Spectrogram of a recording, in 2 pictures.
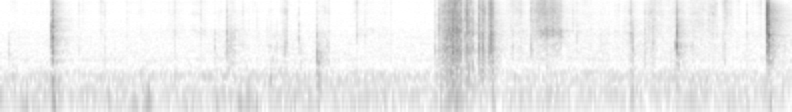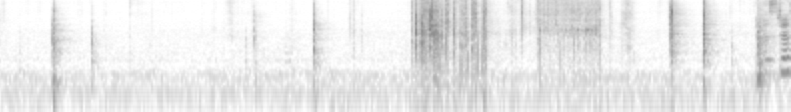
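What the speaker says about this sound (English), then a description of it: "let's get a few cards for clarification from Sailor Jerry." Tarot cards shuffled and handled near the mic over about sixteen seconds, with bursts of riffling around the fifth and twelfth seconds and scattered sharp card taps and snaps between them against a quiet background.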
